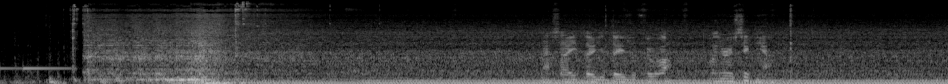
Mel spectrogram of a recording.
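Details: Vauxhall Insignia diesel starting after fuel filter replacement and priming/bleeding air from the fuel system: starter cranks briefly, engine catches and settles into a steady, even idle without stumbling; clean start.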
